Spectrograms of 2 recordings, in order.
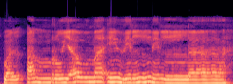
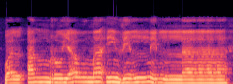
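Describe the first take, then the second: No difference in how they are said.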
